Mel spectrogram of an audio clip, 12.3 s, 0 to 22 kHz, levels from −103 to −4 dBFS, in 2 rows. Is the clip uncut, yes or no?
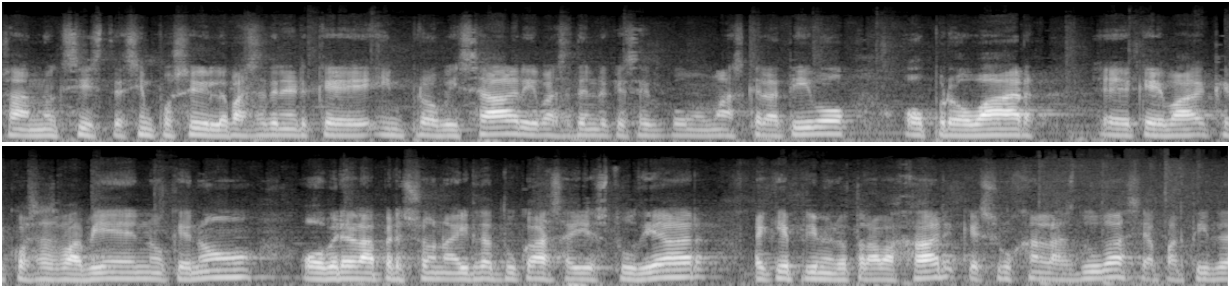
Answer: no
